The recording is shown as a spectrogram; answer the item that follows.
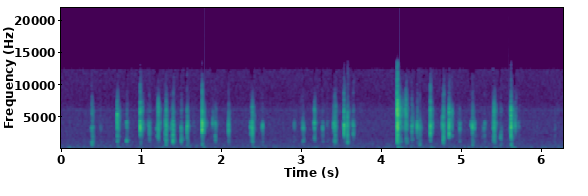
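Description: Typing on a computer keyboard: a run of quick, uneven keystrokes with brief pauses, entering a command line.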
